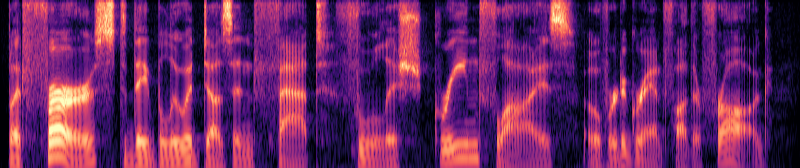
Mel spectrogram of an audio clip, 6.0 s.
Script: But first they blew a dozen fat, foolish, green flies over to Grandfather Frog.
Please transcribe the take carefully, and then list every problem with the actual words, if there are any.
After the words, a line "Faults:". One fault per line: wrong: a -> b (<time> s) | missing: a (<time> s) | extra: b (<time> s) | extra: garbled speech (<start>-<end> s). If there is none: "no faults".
But first they blew a dozen fat, foolish, green flies over to Grandfather Frog.
Faults:
no faults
